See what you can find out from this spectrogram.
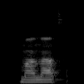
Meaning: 1. ruble 2. manat
- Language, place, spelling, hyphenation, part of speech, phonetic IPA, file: Azerbaijani, Baku, manat, ma‧nat, noun, [mɑˈnɑt], Az-az-manat.ogg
